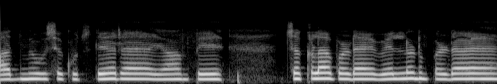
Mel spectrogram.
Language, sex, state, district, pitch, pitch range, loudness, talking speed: Rajasthani, male, Rajasthan, Churu, 250 Hz, 240-255 Hz, -13 LUFS, 170 wpm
